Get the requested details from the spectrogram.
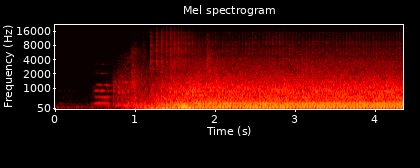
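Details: Lawn mower that previously would not start or died, now fixed: the engine catches after a couple of tries, climbs quickly and settles into a steady, even run with no misses. Normal running.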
